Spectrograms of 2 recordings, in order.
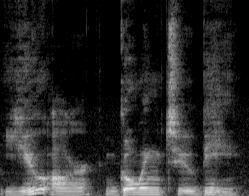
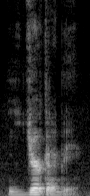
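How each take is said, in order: First: Every word is said fully and separately. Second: The words are linked and reduced together. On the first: "So you are going to be connects all the way into" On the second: "connects all the way into you're gonna be"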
